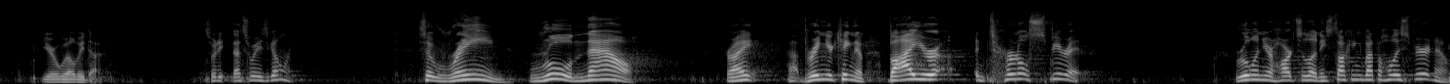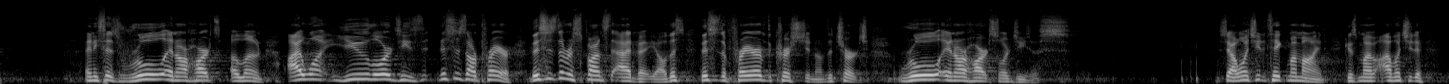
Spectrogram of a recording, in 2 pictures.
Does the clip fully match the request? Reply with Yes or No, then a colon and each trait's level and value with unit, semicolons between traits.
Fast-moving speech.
No: average, 185 wpm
